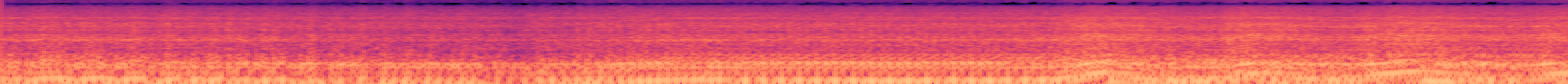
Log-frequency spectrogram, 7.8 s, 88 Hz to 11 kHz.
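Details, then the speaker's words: Yamaha Virago XV250 V-twin, bought as a non-runner and off the road since April 2017, started without choke: uneven lumpy beat stumbling on throttle blips, poor revving and rough running; owner expects it needs carb work. "Yeah, it's not revving great, but that's to be expected. Probably does want a bit card work really, but at least it runs, you know."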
